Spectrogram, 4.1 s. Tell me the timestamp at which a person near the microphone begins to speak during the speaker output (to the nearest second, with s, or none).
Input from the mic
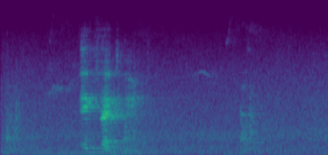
1 s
